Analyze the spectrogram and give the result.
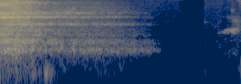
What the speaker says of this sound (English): in through the nose and out through the mouth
